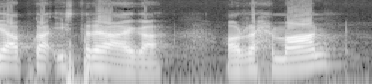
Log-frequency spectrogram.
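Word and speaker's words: رحمٰن: इस तरह आएगा, और रहमान को आपको लिखा तो रहमन जाएगा, क्या जाएगा? रहमन, लेकिन यहाँ खड़ा लगाएंगे तो ये पूरा अलिफ का काम कर जाएगा।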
